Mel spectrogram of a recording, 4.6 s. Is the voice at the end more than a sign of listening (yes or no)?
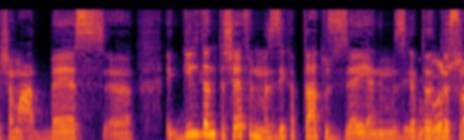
yes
